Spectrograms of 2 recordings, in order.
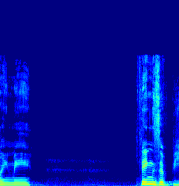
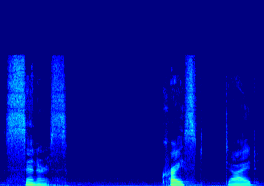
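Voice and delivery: quiet preaching; 4 dB quieter than usual. Acted. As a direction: draw them in gently, almost hushed. Soft reflective sermon opening.

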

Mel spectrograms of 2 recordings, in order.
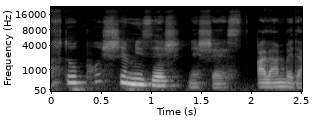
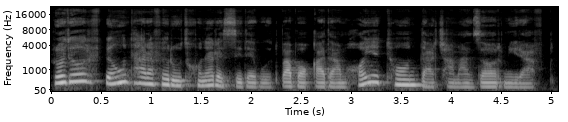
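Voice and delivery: ordinary delivery, nothing marked

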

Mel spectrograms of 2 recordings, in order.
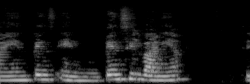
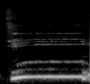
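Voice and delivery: high sung beep like a heart monitor; flatline beep; 9 semitones higher than usual. Retold or imitated. Describing feeling dead, imitating the monitor in a high sung beep. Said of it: "que se ve la línea así".

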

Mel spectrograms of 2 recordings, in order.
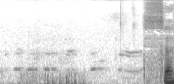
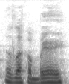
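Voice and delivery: ordinary talk

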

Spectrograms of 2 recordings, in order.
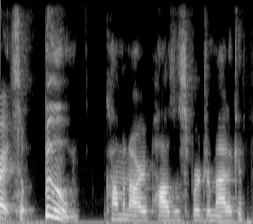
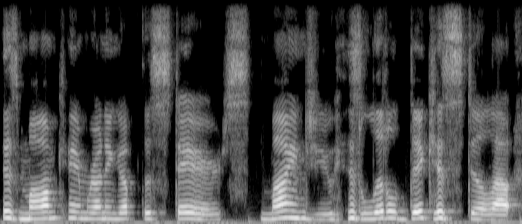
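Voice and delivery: laughing through words; 4 semitones higher, 5 dB louder, slower than usual. Acted. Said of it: "doubled over from laughter".

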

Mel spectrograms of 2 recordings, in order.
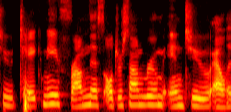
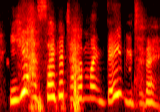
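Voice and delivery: much higher, louder gushing imitation; mock eager mother; 9 semitones higher, 7 dB louder than usual. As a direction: parody an overjoyed mum-to-be, squealing. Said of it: "used to women just being like".

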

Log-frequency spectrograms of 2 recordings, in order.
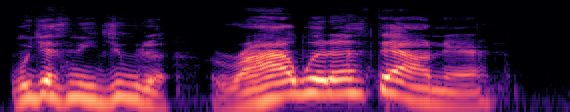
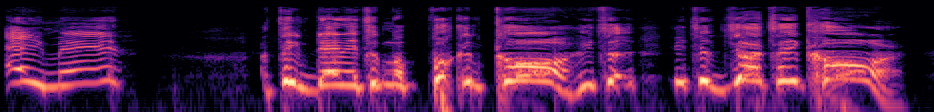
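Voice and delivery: imitating Eric, pitched way up, rushed; agitated phone call; 10 semitones higher than usual. Eric telling brother Darius their dad took the car, high and frantic. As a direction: blurt it out high and fast to his brother. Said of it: "Darius, like".

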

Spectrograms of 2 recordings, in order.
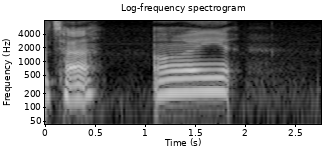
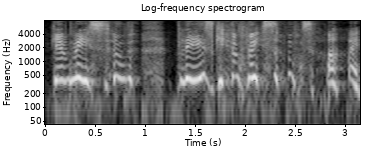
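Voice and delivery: pleading; 11 semitones higher, 4 dB louder than usual. Pretend. Pleading jokingly for time.

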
